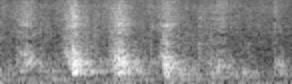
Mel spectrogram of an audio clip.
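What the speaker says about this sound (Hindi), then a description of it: "डालने के बाद इसको कंटिन्यू हिलाते रहना है," Curd being stirred into lauki (bottle gourd) sabzi in a pan, a steady series of about six rhythmic scraping strokes, close and moderately loud, with no talking.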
